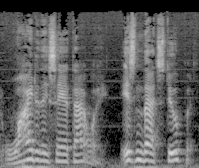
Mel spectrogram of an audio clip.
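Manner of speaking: lightly acted exasperated student; mock indignant complaint. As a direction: mimic fed-up students griping. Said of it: "These guys were saying".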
